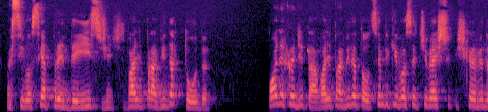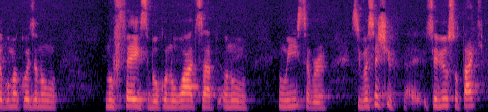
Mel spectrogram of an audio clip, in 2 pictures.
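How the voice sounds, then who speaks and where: Chatty male writing teacher. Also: high voice. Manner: chatty, answering viewers' chat questions. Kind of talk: live online class.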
